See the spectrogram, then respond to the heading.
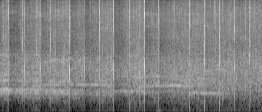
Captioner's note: all clapping and cheering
